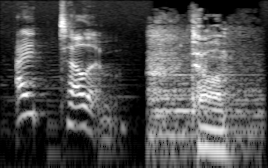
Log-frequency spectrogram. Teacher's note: There is no like stress in every single word. So when these words go unstressed, people tend to just omit the letter H and the sound that it corresponds to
